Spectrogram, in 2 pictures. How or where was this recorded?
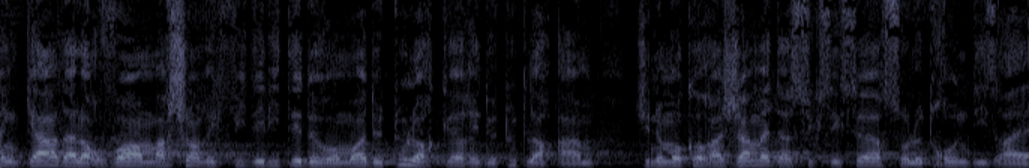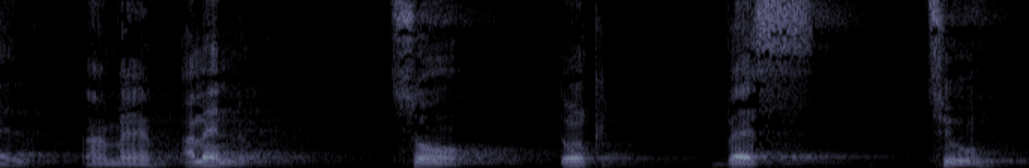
live audience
